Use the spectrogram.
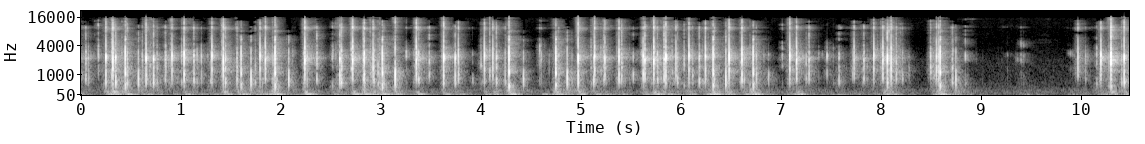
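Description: A pink and purple 65% Xinmeng M71 mechanical keyboard with TTC Superman switches and plastic keycaps, resting on a desk mat, is typed on continuously with the fingertips of both hands. It makes a rapid stream of short, crisp, bright clacks with almost no low end, then pauses briefly near the end before a few final keystrokes.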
